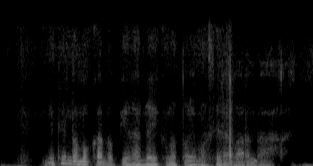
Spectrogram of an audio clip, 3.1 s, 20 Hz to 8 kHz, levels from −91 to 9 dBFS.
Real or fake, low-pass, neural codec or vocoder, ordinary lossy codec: fake; 7.2 kHz; codec, 24 kHz, 0.9 kbps, DualCodec; Opus, 16 kbps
